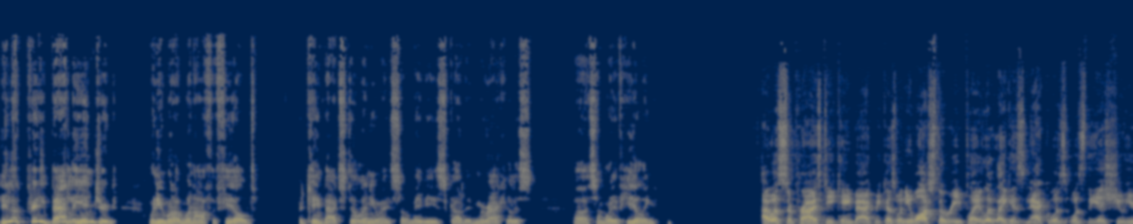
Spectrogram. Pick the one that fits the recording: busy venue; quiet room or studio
quiet room or studio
